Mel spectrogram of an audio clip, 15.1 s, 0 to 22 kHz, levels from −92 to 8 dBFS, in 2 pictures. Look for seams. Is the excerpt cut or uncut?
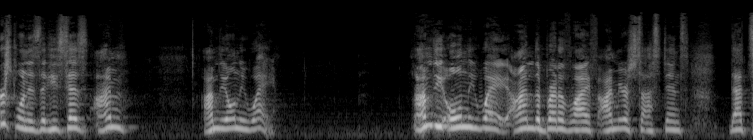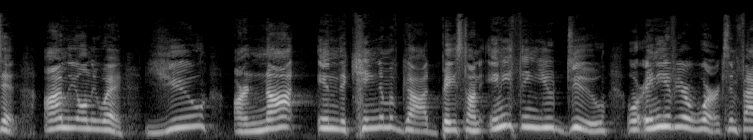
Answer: uncut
